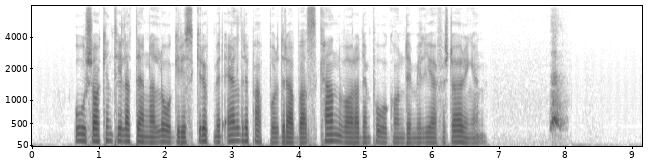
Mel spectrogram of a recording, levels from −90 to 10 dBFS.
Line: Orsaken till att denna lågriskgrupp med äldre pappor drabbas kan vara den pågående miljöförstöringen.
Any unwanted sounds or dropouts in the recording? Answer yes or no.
yes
